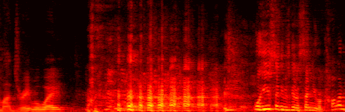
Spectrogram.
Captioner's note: laughter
